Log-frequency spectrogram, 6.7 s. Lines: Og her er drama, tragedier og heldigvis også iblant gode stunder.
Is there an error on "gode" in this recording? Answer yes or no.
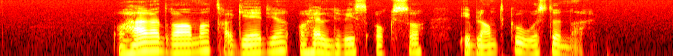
no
